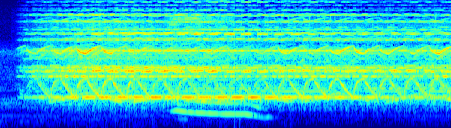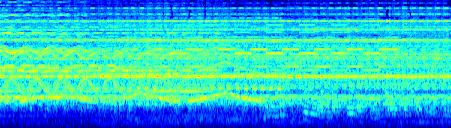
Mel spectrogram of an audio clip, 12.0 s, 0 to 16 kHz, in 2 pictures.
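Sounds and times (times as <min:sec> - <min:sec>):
electronic siren yelping and wailing: 0:02.2 - 0:03.8.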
